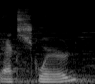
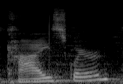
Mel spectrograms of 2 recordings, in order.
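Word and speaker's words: chi-squared: has a funny name it looks like x squared but that's not how you're gonna pronounce it it's actually pronounced as chi squared if you look it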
